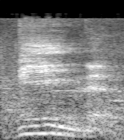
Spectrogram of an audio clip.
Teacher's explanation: Long E. Close, front, with spread lips.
